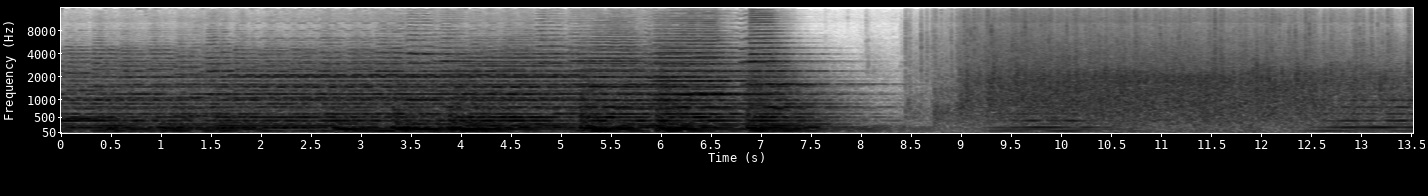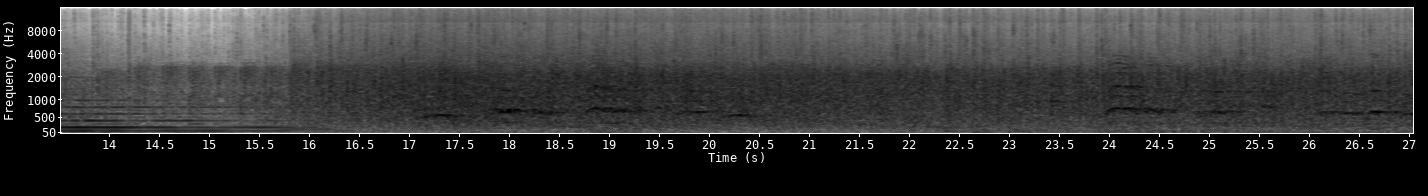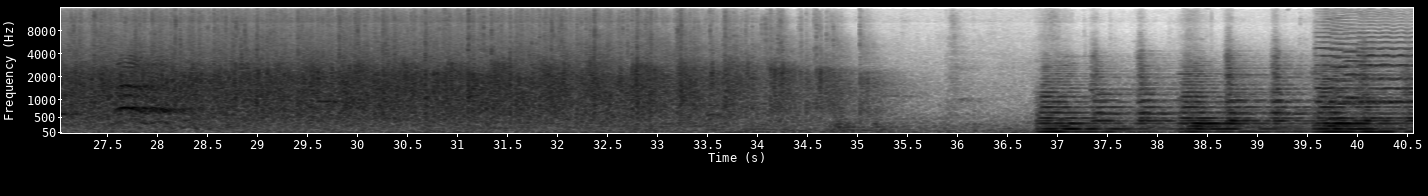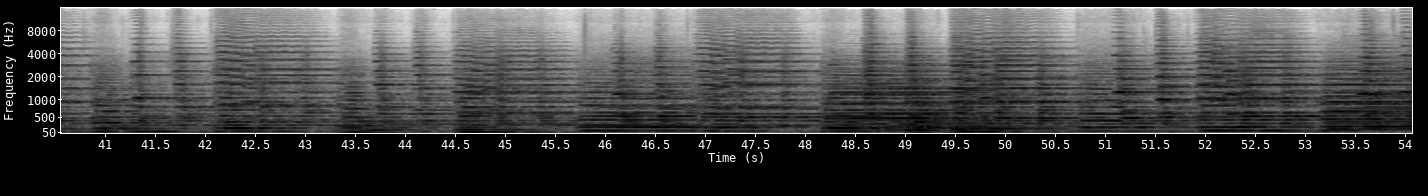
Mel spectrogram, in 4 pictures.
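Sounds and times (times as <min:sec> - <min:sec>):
orchestra holding closing notes: 0:00.0 - 0:08.1, 0:09.2 - 0:10.8, 0:12.4 - 0:21.2, 0:36.8 - 0:54.0
audience applauding: 0:08.4 - 0:35.4.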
